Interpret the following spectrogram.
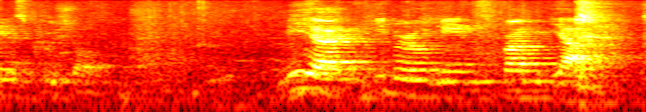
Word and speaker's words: Miya: inspiration your first name mia has caused us a fair amount of confirmation we spell it m-i-y-a which seems to confuse people who want to call him meyer we could have saved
